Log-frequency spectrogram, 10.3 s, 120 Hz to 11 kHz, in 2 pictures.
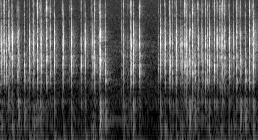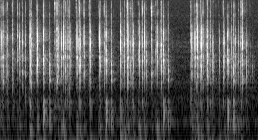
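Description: A white low-profile NuPhy Air96 mechanical keyboard with Wisteria switches and plastic keycaps is typed on continuously with the fingertips. It produces a rapid stream of short, dry, bright clacks with little low end, broken by brief pauses near the 2.5-second and 9-second marks.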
